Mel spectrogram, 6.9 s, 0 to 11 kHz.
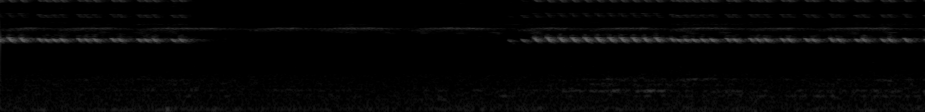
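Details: Night-time autumn insects, crickets included, in a home garden field, recorded with a DR-40X: fast repeated shrill pulses, a gap of about two seconds holding a pure continuous tone, then the high pulsed chirping returns.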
